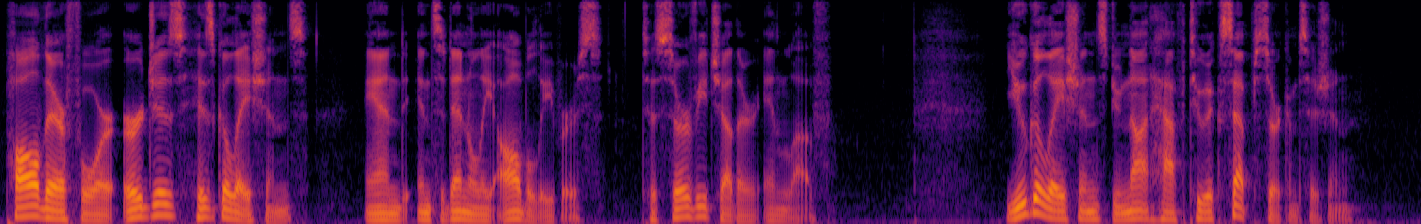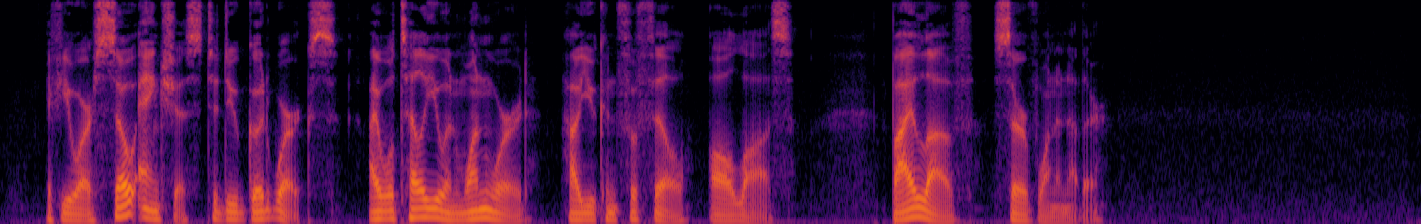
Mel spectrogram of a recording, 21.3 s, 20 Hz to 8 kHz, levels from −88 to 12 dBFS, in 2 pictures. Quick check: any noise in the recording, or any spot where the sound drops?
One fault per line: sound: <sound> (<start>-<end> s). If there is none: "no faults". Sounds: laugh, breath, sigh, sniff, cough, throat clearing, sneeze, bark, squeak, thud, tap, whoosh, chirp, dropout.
no faults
